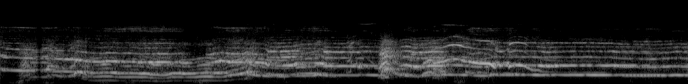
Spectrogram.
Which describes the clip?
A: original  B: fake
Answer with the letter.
A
